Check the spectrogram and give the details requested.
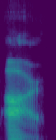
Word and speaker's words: our: song called our house it's our house nobody says our house well you can you should that's perfect pronunciation but almost always we say are and all this and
